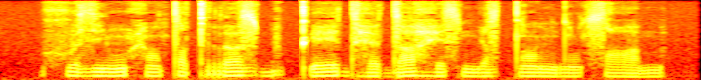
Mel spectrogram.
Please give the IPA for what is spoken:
xʷ ɛ z j ũ h ɛ̃ tˤ i t r ʌ z b u kʼ e dʱ ɛ d a ɦ e s m i z tˤ ũ ŋ d ũ sˤ a m

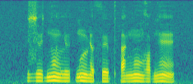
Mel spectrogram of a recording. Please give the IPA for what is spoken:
z ʉ d õ l ʉ ɠ ũ ɽ ə θ ø pʼ a ŋ õ ɣ ɒ ɡ ɛ̃

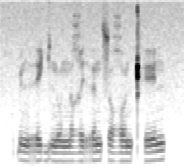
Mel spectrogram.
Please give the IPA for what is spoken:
ɓ ʏ n r e ɟ ʏ n o n ɤ ʁ i r ə n s o ʁ o n ʈʰ e n

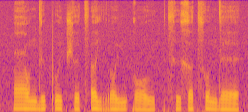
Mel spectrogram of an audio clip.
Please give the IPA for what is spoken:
ʕ ɔ n d ɨ pʼ u y̯ t͡ʃʰ ɘ t͡sʼ ɐ j r ɔ y̯ m u k ɔ u̯ | t͡sʰ ɨ x ɐ t͡sʰ o n d ɛ

